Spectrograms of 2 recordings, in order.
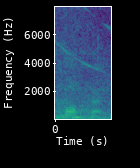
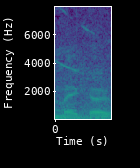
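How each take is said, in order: First: The first syllable sounds like "mo". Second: The first syllable sounds like "ma". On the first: "In Japanese, it'd be Moko" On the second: "put one or two if it's May or Ma"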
